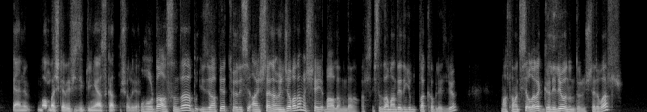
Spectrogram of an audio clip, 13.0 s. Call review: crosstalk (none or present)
none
